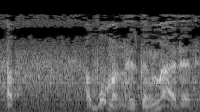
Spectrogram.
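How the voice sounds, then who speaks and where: A man's voice: mid-range voice, huge pitch swings, moderate pace. An actor in a radio drama playing an anxious, formal middle-aged statesman and husband, theatrical and hesitant in manner. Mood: flustered, insistent. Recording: noisy muffled old radio broadcast.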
